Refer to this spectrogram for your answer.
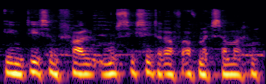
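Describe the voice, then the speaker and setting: An actor playing a stiff, snooty head waiter in a radio play, with icily formal and condescending politeness. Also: male voice, mid-range voice, flat delivery, brisk, noisy background, close to an everyday voice. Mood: icily dismissive. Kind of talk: German radio play acting.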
